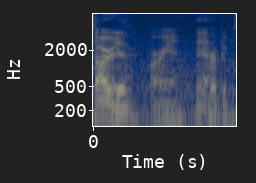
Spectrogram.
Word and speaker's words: Arya: the actress who plays Arya Stark is it ARA or Arya what do you say it's Arya Arya I heard people say ARA that's how I pronounced in my head when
